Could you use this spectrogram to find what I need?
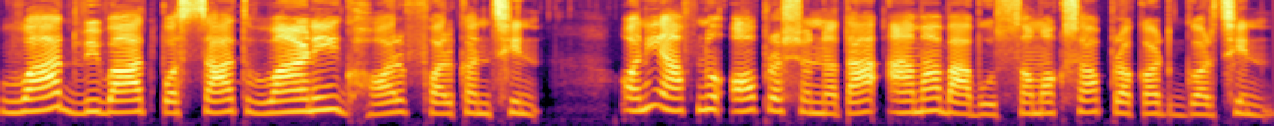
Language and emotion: Nepali, neutral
